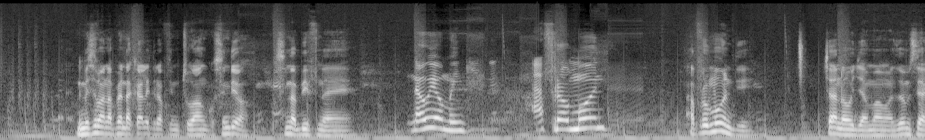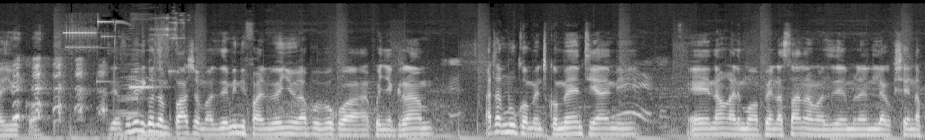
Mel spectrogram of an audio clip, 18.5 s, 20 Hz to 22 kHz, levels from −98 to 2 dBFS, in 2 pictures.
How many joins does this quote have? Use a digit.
1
